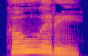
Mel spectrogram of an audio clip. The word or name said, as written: ಕೌವರೆ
